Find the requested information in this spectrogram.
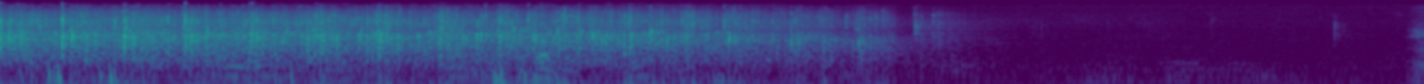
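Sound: audience applause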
